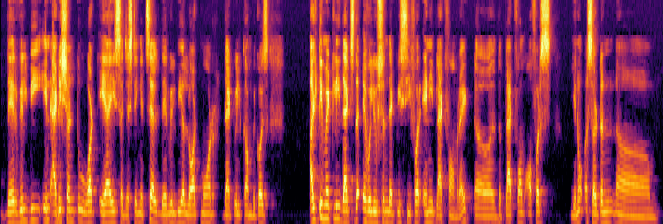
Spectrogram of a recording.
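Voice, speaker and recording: A man, a marketing executive, answering interview questions in a thoughtful, explanatory way with frequent fillers. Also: medium pitch.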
